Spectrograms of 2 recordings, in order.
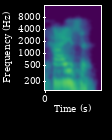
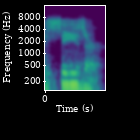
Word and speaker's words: Caesar: a family feud now his title was the Kaiser and if you know your Latin in Latin y'all they don't say Caesar it's like Kaiser okay and that's where that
